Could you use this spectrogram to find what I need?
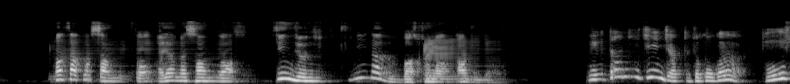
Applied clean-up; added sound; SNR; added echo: neural mask model DeepFilterNet 3.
